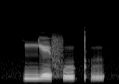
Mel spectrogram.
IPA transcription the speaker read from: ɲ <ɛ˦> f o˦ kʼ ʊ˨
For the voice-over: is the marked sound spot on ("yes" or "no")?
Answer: yes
